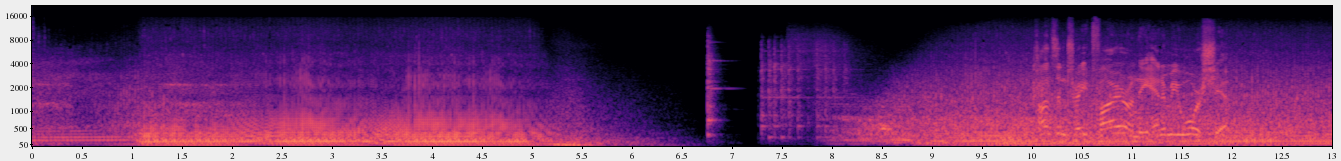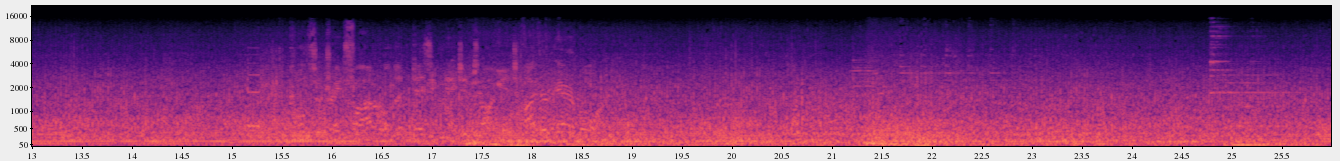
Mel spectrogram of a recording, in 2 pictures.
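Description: A formation of propeller planes drones in flight.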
